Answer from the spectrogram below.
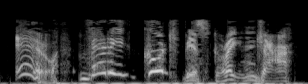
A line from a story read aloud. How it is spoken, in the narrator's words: squeaked Phileas Flitwick, the charms professor and head of Ravenclaw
